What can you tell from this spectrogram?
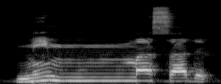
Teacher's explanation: the first meme we connect with the second meme directly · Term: idgham with ghunna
